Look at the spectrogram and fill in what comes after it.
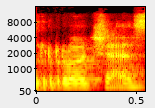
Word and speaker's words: Rocha: I always joke with my friends that if you can actually roll your R's, you can be friends with me. My last name is Rocha, so I always get them with that. And yes,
